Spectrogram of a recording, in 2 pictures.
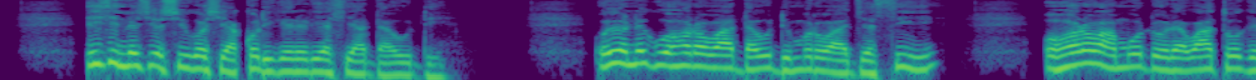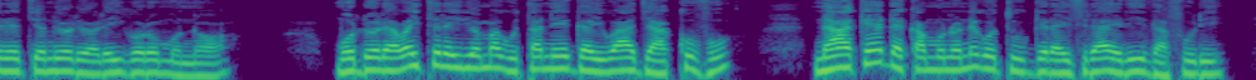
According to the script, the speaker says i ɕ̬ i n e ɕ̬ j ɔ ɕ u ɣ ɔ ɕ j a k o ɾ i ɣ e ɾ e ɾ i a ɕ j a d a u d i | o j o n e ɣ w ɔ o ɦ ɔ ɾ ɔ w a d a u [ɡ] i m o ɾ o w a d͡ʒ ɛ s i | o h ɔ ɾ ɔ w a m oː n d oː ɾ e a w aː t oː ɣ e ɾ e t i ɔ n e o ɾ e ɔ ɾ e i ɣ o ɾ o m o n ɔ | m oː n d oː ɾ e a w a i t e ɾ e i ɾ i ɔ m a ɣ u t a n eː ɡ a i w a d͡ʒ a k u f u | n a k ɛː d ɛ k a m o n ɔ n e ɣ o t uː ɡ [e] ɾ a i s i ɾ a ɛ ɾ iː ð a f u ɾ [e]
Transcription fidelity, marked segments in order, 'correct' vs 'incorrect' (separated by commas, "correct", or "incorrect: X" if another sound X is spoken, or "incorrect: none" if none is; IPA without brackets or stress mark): incorrect: d, correct, incorrect: i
